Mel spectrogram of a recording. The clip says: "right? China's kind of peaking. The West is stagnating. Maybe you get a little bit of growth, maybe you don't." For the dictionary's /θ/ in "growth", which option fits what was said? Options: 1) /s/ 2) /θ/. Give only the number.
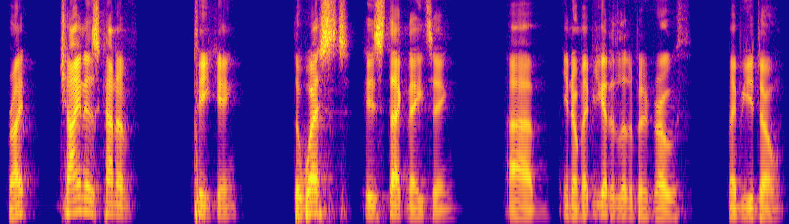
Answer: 2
